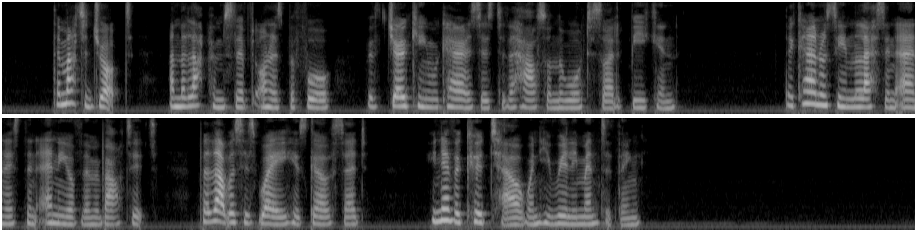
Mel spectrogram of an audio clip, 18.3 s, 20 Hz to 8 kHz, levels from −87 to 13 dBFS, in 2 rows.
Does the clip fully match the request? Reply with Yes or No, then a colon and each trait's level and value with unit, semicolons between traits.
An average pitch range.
Yes: average, 3.0 semitones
